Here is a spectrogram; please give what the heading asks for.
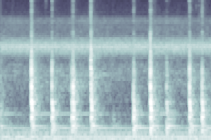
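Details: Tapping test on an old Fender Princeton Reverb brought in for squealing and feedback, after swapping the reverb-receive/tremolo tube: about a dozen dry taps, four or five a second, each dying at once with no ringing or howl, so no tube microphonics.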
